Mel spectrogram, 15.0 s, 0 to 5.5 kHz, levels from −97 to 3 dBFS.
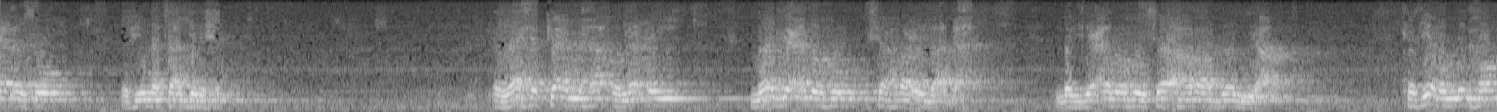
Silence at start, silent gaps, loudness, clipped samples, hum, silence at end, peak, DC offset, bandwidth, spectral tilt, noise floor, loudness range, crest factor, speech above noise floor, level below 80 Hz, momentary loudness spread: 0 s; none; -17 LUFS; under 0.1%; none; 0 s; -4 dBFS; under 0.1%; 5.4 kHz; -9.5 dB/octave; -39 dBFS; 5 LU; 14 dB; 23 dB; -46 dBFS; 21 LU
